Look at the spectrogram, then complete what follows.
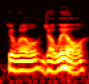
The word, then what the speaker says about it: Jahlil: That doesn't mean I'm right, because, yes, Jahlil, as now I'm saying it correctly, Jahlil Okafor does have the ability to score at a very, very high rate.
